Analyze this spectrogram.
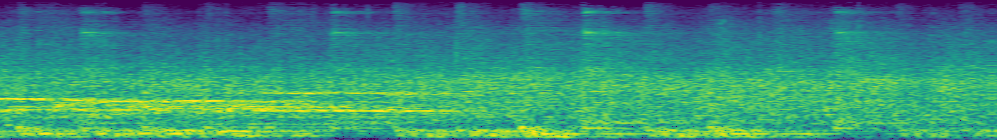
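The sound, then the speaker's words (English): An audience applauds and cheers loudly and steadily for about five seconds after a presentation from Atelier Chalet, a dense wash of clapping with scattered whoops and shouts mixed in, and no one speaking over it. “One more round of applause, ladies and gentlemen!”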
